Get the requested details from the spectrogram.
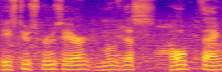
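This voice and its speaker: At a fairly slow pace and a medium pitch, a man talks with an American accent over noticeable background noise. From New Hampshire, US. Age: 60s. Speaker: product maker, company owner. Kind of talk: product demonstration. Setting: trade show booth.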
